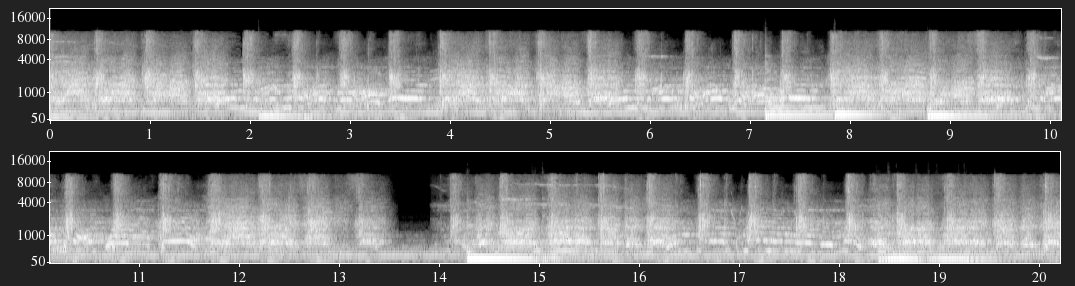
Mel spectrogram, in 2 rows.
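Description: A large protest crowd in Daraa al-Balad on 14 December 2011 chants curses in unison, rhythmic shouted phrases repeating steadily with a brief pause midway, loud and continuous with a low droning hum underneath.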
